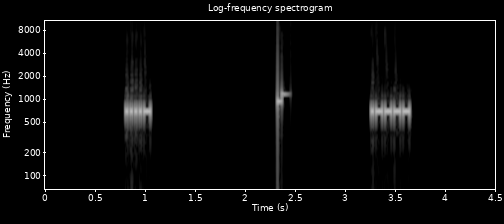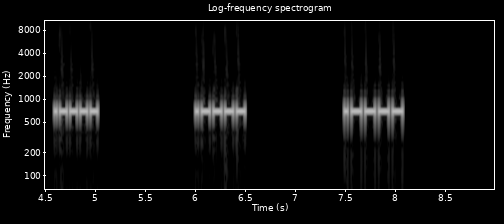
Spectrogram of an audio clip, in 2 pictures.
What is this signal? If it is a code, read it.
Morse code, heard as a keyed tone, about 48 wpm, spaced as for 9 wpm, 700 Hz. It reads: 4 1111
